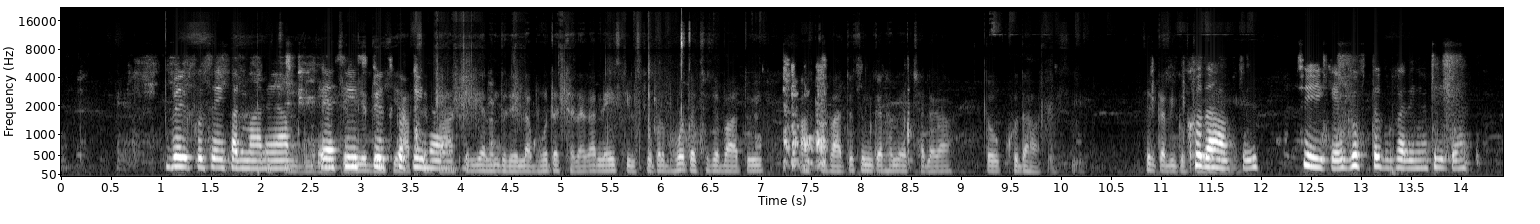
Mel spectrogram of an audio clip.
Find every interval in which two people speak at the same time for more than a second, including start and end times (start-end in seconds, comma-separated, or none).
2.2-4.2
